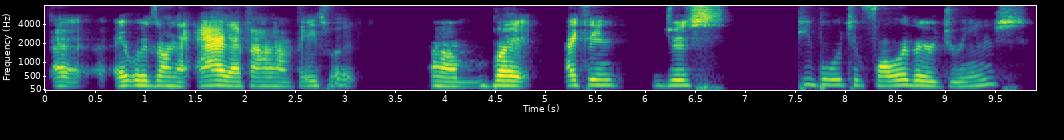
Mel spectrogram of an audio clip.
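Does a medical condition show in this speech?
Yes: spinal muscular atrophy type 2; uses microphone as voice-driven beat pad instead of keyboard.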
